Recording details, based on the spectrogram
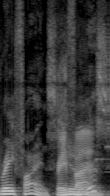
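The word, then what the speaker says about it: Ralph Fiennes: Ray Fine? Ralph Voldemort? Yes, thank you, Guys, Voldemort. Ray Fine. Ray Fine is. I didn't know about this. You don't pronounce the PH. It's Ray Fiennes.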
